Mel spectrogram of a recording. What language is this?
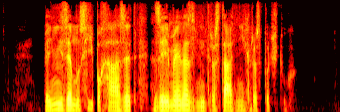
Czech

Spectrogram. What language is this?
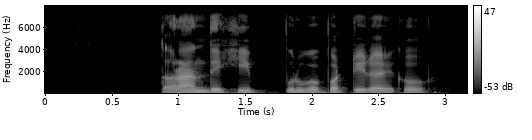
Nepali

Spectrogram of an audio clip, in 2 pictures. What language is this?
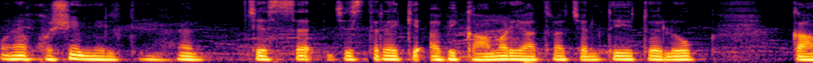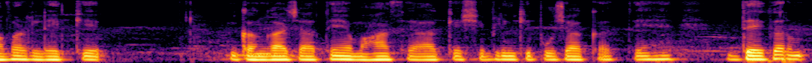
Urdu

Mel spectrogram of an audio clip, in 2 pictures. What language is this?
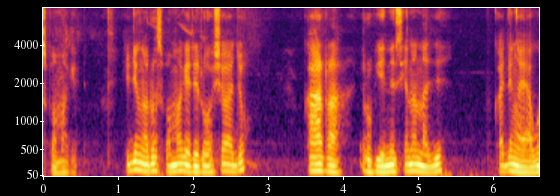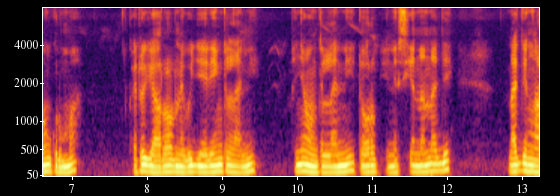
Masai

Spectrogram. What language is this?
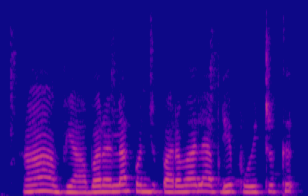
Tamil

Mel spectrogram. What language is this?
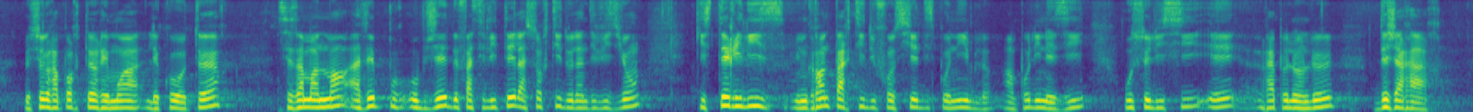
French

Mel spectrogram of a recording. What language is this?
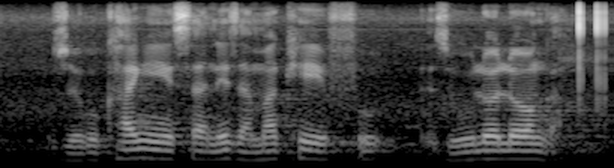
Zulu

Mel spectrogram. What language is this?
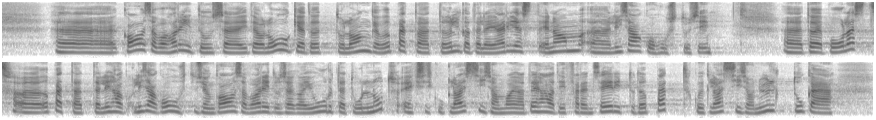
Estonian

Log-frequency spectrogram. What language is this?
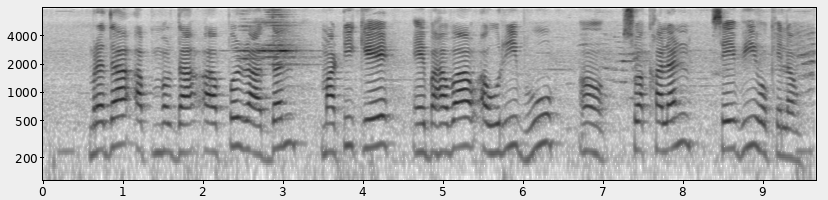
Bhojpuri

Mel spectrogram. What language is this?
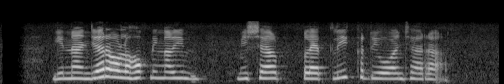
Sundanese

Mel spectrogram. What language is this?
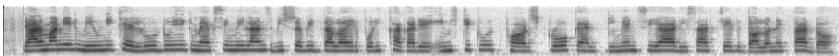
Bangla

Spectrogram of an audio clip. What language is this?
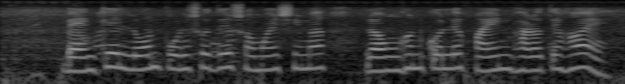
Bangla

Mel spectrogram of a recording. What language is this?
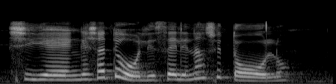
Tsonga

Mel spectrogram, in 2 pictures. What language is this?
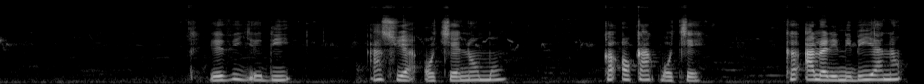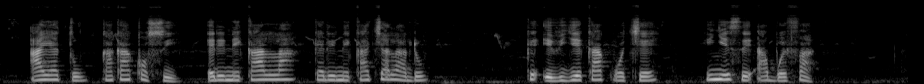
Ikposo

